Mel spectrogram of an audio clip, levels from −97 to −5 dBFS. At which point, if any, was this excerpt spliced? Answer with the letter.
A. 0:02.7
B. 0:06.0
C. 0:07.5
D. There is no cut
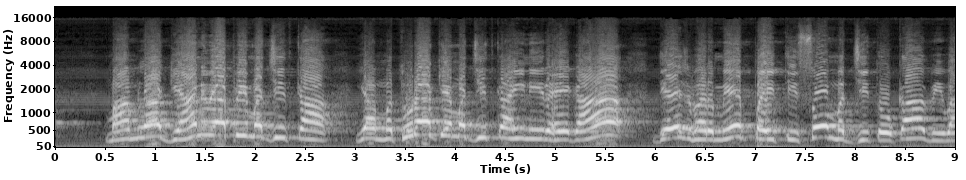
D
